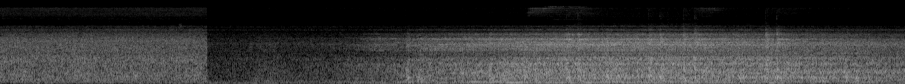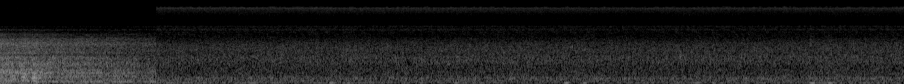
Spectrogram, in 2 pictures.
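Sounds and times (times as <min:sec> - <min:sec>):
steady hiss: 0:00.0 - 0:18.0
diesel railcar passing: 0:01.8 - 0:10.8.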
